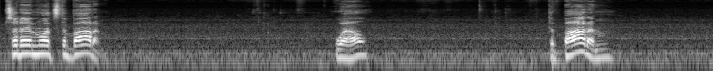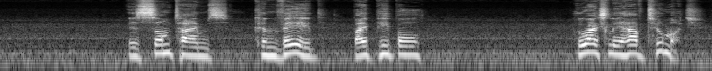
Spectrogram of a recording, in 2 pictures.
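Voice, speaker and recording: A man's voice: high voice, slow pace, pauses often. An older man from Ireland giving a blunt, plain-spoken, rambling opinion monologue as a YouTube commentator.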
